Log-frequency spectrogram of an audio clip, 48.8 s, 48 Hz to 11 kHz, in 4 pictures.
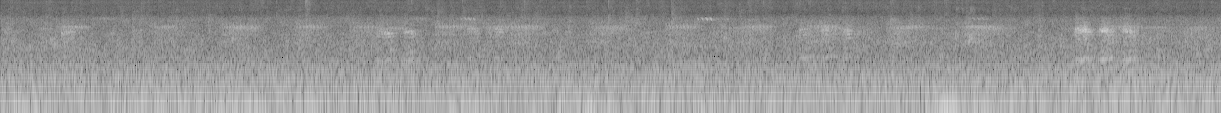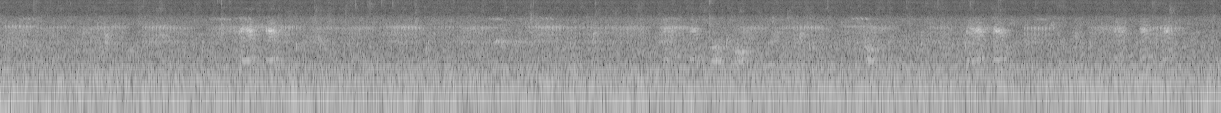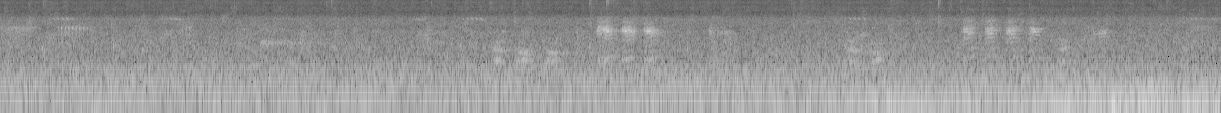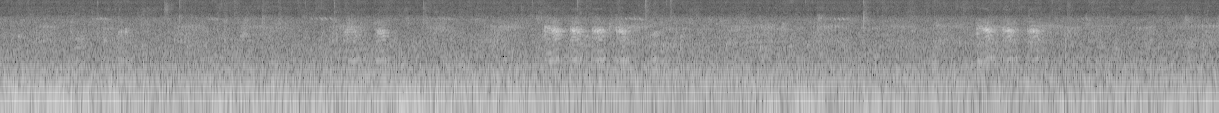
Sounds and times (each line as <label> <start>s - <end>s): Frogs chirping 0.1s - 26.4s
Insects sounds 0.4s - 25.4s
Dogs barking 19.0s - 21.2s
Frogs chirping 28.5s - 33.3s
Dogs barking 29.3s - 31.0s
Dogs barking 32.8s - 33.6s
Frogs chirping 33.9s - 48.8s
Insects sounds 34.0s - 48.8s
